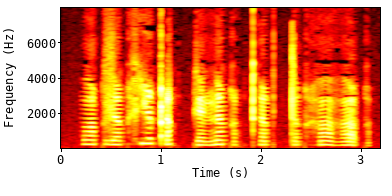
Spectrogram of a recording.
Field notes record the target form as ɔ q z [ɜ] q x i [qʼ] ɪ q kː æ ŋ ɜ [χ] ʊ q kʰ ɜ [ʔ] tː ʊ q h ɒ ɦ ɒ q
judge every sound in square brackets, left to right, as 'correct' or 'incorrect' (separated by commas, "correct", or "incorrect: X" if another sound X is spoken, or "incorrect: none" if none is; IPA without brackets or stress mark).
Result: correct, correct, incorrect: q, incorrect: q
